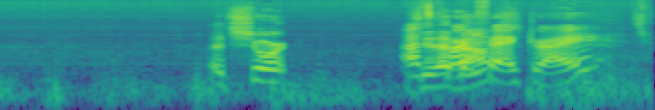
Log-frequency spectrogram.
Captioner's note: none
